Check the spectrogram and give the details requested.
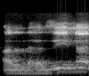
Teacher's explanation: ada kasroh bertemu dengan ya sukun yang artinya itu mad tabi'i ataupun mad fitrah atau mad asli ya. Allazina dibaca 2 harokat.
